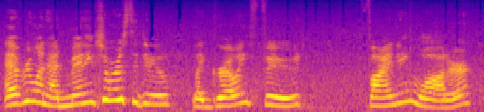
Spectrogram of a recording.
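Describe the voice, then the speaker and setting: A woman with a high, very animated voice reads a children's storybook aloud. Her delivery swings widely in pitch, and she speaks directly and encouragingly to little listeners. A steady hiss runs behind her voice. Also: measured pace, poor audio. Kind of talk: animated picture-book read-aloud with questions to young listeners.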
